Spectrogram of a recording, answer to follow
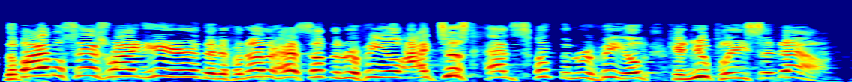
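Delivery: high, loud mock protest; retold indignant interruption. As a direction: imitate an insistent interrupter. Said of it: "And Steve says".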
